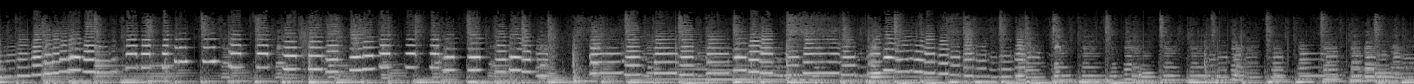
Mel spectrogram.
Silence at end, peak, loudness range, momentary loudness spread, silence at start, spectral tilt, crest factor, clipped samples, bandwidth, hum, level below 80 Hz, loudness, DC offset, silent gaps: 0 s; -2 dBFS; 7 LU; 8 LU; 0 s; -4.5 dB/octave; 16 dB; under 0.1%; 13.5 kHz; none; -30 dBFS; -18 LUFS; under 0.1%; none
